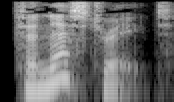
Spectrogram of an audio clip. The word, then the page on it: fenestrate: British English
